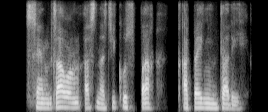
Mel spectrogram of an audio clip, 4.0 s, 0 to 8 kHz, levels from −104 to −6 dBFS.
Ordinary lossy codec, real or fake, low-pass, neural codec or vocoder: Opus, 16 kbps; fake; 7.2 kHz; codec, 24 kHz, 1 kbps, SNAC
